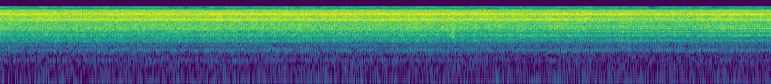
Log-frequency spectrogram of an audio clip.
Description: A drill making a hole in an unknown object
